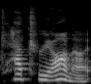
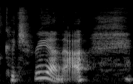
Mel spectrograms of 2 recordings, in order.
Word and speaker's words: Catriona: is Little Eve by Catriona Ward. By the way, this is a public service announcement for everybody listening. I just learned how to properly say her first name. It's not Catriona, it's Catriona.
